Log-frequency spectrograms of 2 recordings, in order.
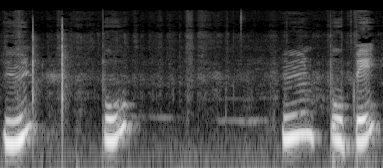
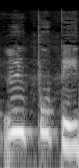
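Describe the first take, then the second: First: "اون", a long pause, then "بو" alone; broken-up dictation. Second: Said in the usual way. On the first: Shown as a demonstration. Teacher writing the word for pupils, piece-by-piece "اون بو".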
